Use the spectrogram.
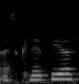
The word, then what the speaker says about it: Asclepius: Asclepius pronounced Asclepius was the greatest healer of the ancient world.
